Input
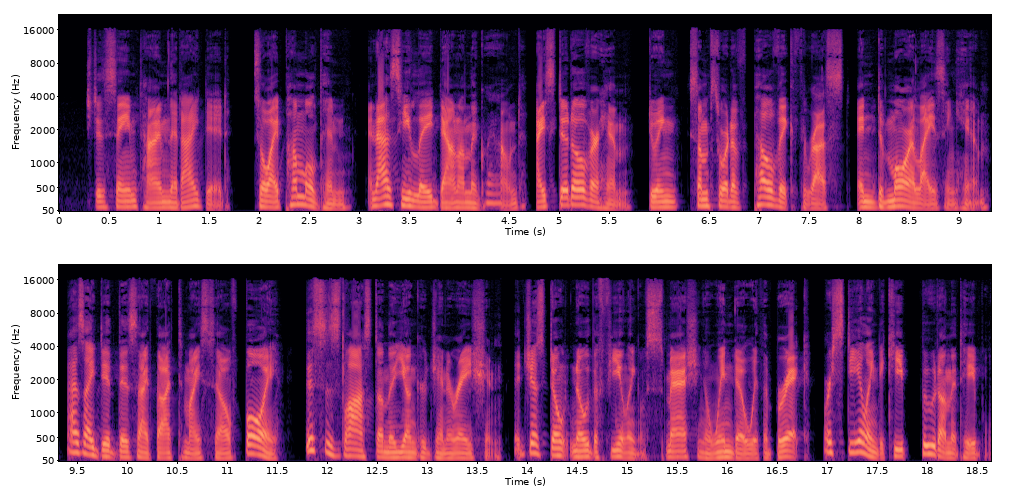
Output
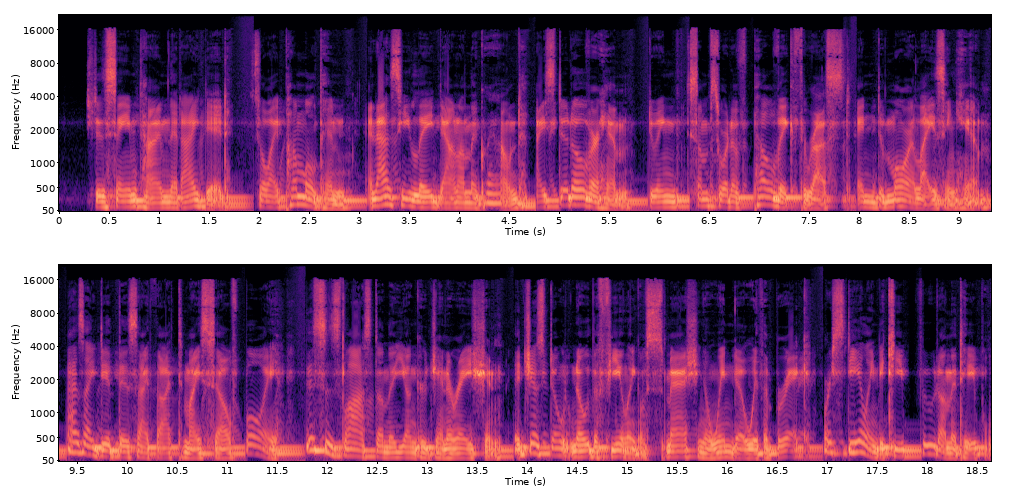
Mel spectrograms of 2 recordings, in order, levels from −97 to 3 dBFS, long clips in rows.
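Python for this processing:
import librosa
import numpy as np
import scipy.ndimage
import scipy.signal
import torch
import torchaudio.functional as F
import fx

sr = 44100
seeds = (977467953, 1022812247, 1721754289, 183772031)

y = fx.hum_notches(x, sr, base_hz=60, count=5)
y = fx.over_compress(y, sr, threshold_db=-27.0, ratio=-1.0)
y = fx.small_body(y, sr, hz=(290.0, 2300.0), ring_ms=25, db=17)
y = fx.sustainer(y, sr, db_per_s=33.0)
y = y * 10.0 ** (-4.0 / 20.0)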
